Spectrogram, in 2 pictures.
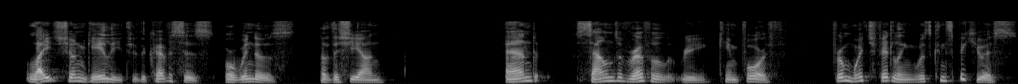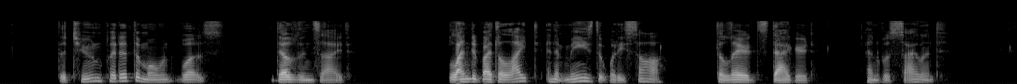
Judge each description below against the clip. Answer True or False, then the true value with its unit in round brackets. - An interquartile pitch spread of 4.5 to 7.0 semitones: True (4.8 semitones)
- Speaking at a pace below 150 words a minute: True (140 wpm)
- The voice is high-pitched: False (115 Hz)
